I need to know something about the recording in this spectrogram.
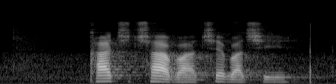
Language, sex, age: Venda, male, 28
